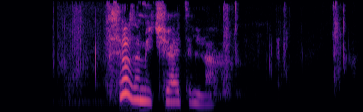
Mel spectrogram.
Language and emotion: Russian, neutral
